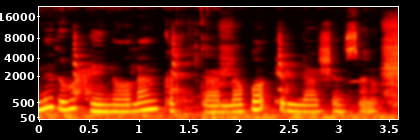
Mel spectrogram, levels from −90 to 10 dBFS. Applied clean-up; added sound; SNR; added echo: classical method log-MMSE.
